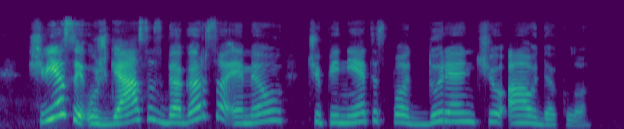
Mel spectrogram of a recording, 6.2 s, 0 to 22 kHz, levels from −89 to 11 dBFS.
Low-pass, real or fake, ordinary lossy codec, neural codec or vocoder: 10.8 kHz; real; Opus, 32 kbps; none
